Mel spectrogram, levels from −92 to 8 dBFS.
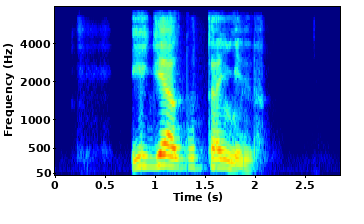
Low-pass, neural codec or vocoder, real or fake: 7.2 kHz; autoencoder, 48 kHz, 32 numbers a frame, DAC-VAE, trained on Japanese speech; fake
